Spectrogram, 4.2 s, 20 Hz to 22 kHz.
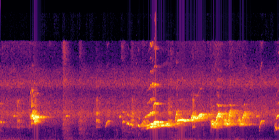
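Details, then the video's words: Persistently singing ruby-throated bulbul (kutilang emas), played as a lure to get other birds singing: a sharp opening note, then a long, lively warbling phrase of bright whistles and chirps, with another sharp note at the end. "CUCAK EMAS \ KUTILANG EMAS GACOR, BUAT PANCINGAN 100% AMPUH"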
